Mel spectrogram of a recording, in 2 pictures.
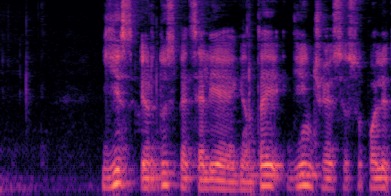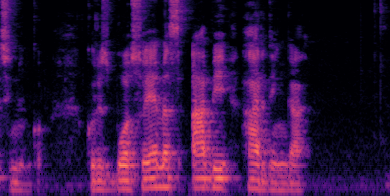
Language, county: Lithuanian, Utena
